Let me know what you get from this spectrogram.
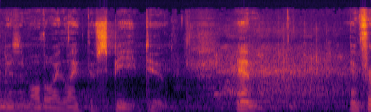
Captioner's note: laughter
